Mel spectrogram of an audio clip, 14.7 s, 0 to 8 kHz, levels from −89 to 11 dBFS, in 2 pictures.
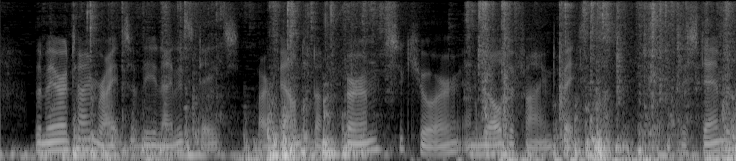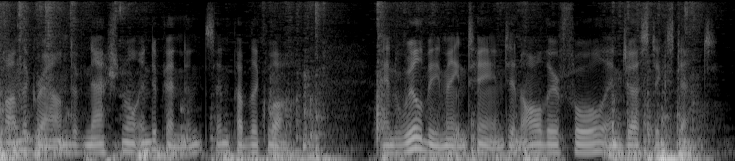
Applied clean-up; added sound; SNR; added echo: none; Cat; -5 dB; none.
